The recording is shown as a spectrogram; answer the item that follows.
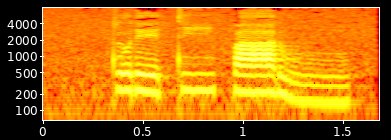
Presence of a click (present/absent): absent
